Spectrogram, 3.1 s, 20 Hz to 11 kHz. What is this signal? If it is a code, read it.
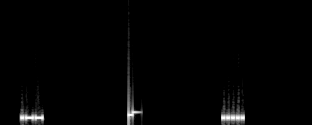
Morse code, heard as a keyed tone, about 48 wpm, 700 Hz. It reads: W 5
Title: Single Character (Letter:Number:Punctuation:Prosign) 50wpm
